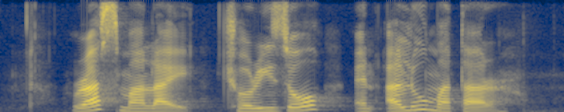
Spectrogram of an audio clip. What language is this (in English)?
English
